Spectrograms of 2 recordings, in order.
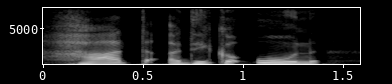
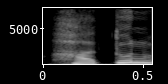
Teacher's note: हात अधिक ऊन मध्ये पहिला अ गायब होऊन हातून बनतं म्हणजे इथे दुसरा स्वर जिंकतोय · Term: पररूप संधी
